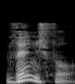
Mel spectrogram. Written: vengeful

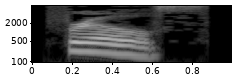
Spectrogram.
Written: frills

